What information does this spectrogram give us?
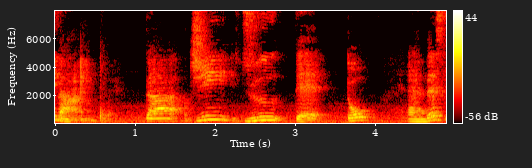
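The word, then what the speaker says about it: ぢ: Da, ji, zu, de, do.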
